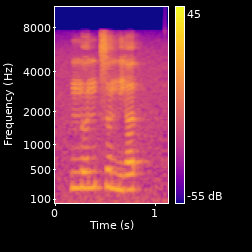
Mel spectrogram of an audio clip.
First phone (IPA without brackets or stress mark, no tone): n̪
